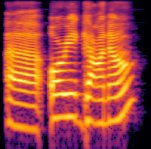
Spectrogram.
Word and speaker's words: oregano: Oregano is not only the correct pronunciation, but also the correct stress. Be careful, oregano.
